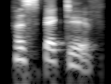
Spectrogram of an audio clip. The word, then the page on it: perspective: Indian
